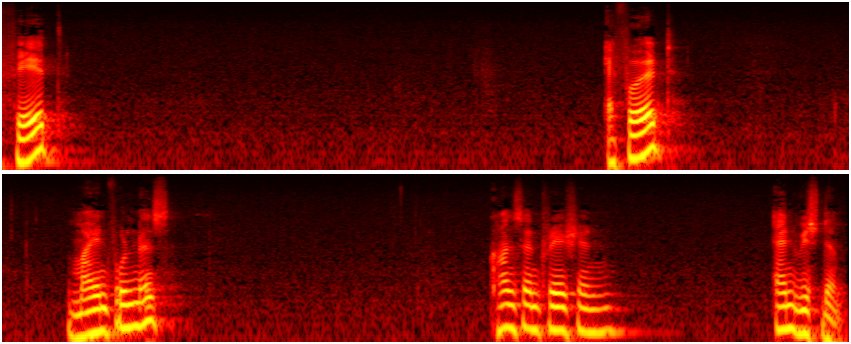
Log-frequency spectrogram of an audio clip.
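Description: An elderly man speaks calmly in short phrases, with long pauses between them.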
